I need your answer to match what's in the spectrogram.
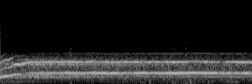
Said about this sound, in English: This is not someone to howl about, but, well, let's go ahead and do the howl.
